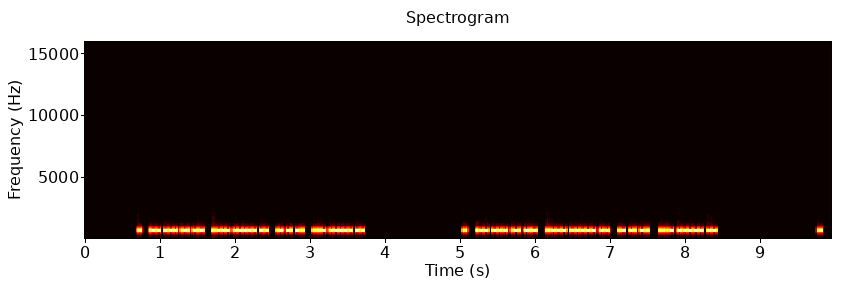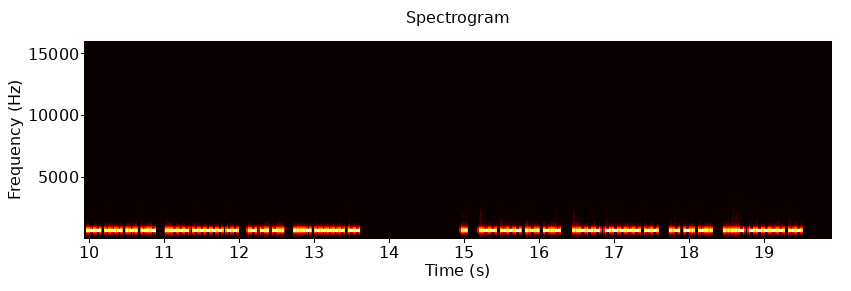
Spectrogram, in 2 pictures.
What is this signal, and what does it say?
Morse code, heard as a keyed tone, about 62 wpm, 700 Hz. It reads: I WORK 20M AND 40M I WORK 20M AND 40M I WORK 20M AND 40M I WORK 20M AND 40M
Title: Speed-Racing Common QSO Phrases - 50wpm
